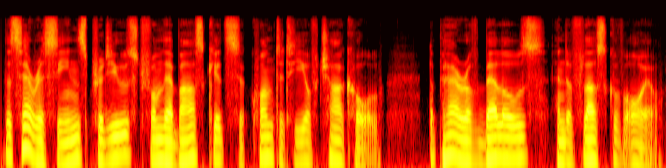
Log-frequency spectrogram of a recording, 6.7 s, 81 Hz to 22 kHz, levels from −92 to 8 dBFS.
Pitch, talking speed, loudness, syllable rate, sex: 105 Hz, 170 wpm, -19 LUFS, 4.6 syllables/s, male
